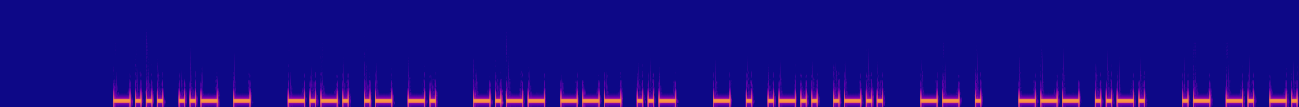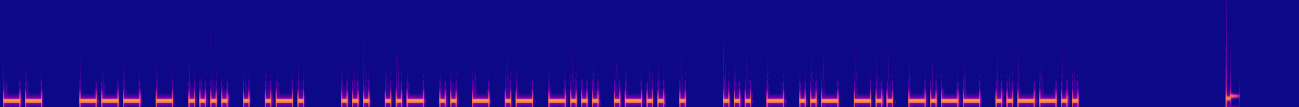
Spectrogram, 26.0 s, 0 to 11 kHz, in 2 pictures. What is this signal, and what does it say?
Morse code, heard as a keyed tone, about 22 wpm, 700 Hz. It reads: BUT CAN YOU TELL ME OF ANY OTHER SUITABLE STUDY?
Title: Sentences from Top 1400 Words 22wpm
